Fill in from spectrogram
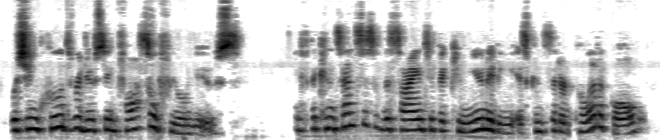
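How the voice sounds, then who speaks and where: A young woman science teacher as a woman acts her in a podcast dramatization. Her voice sits a little high, and she speaks earnestly and hesitantly, troubled about doing right. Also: slightly rough, low-quality recording. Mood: worried, defensive.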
